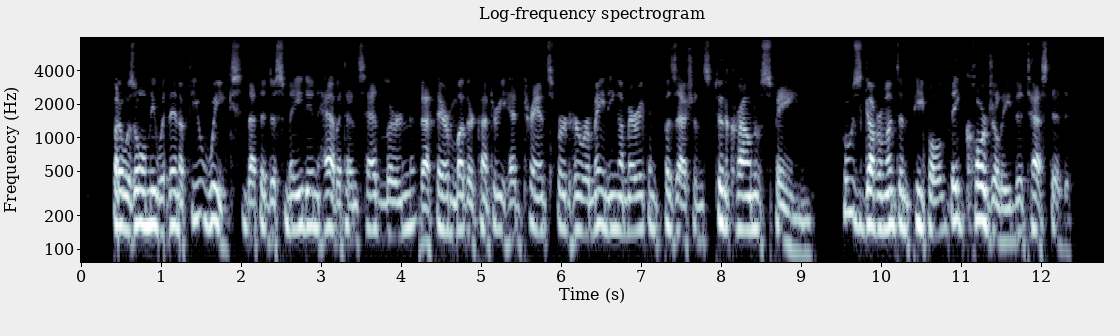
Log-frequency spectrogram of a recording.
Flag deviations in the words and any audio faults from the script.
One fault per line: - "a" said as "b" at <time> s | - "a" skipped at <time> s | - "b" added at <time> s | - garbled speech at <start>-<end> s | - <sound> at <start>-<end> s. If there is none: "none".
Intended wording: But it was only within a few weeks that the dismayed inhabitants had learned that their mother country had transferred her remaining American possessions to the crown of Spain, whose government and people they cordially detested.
- dropout at 1.0-1.1 s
